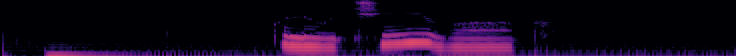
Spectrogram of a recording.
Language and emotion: Russian, sad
